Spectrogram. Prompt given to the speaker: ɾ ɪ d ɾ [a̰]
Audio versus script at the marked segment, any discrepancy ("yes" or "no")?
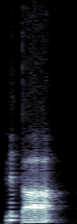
no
